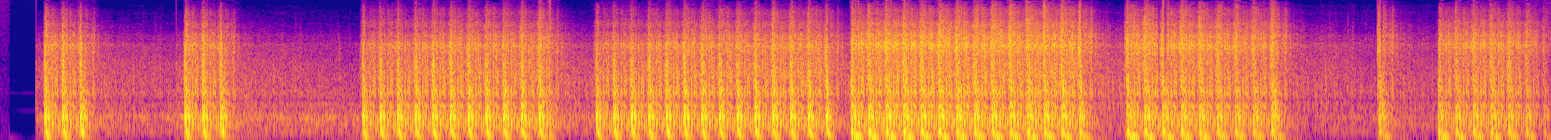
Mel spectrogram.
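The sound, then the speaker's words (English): Machine gun fire in the WVIA TV dramatization Gino Merli, The Healing Hero, loud, starting with two short bursts, then long sustained rapid-fire volleys separated by brief pauses. No voices are heard. “And as soon as they had passed, I open fire.”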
